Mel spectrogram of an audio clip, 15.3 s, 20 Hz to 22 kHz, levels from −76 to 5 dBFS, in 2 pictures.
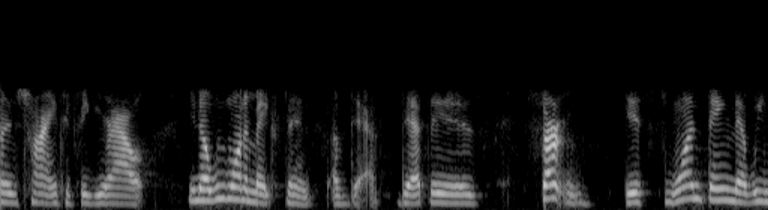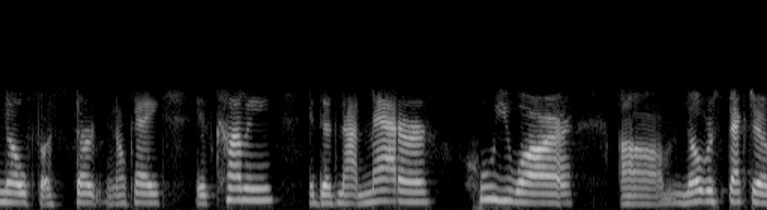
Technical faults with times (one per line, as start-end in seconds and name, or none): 0.00-15.35 AMR narrowband mobile codec
13.24-13.38 lost AMR speech frames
